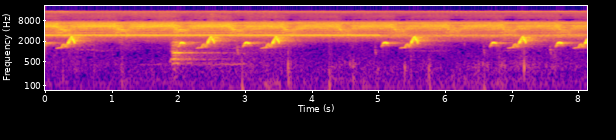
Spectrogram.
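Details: Eastern whip-poor-will singing in September 2021: a rapid run of sharp, rising whistled phrases, roughly one every half second to second and loosely spaced, over a steady high insect chorus.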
